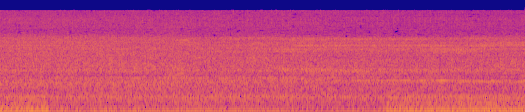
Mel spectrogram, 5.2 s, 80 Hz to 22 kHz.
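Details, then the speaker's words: 2000 Chrysler 300M with 405,000 miles, P0305 misfire on cylinder 5, spark ruled out: rough idle whose note dips and rises as propane is drawn in at a vacuum leak near the intake seal. "the engine is going to change rpms or stumble or change characteristics and right here I don't know if you can hear that imagine changing rpms"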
